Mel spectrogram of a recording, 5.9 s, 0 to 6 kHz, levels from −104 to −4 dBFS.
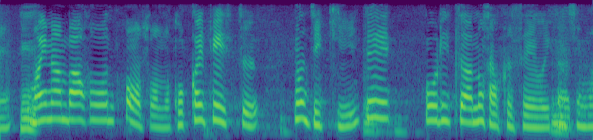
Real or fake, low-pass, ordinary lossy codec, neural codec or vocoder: fake; 5.4 kHz; none; codec, 44.1 kHz, 3.4 kbps, Pupu-Codec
